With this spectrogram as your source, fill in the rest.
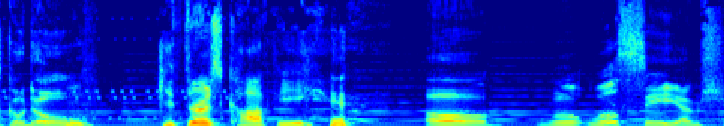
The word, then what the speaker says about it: Godot: lost a case is it pronounced godo it's godo godo guys uh French don't care about the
